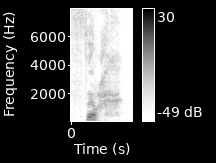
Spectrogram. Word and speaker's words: Furch: I've been trying to figure out whether it's pronounced Furch or Furch, but apparently it's like Thurs.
